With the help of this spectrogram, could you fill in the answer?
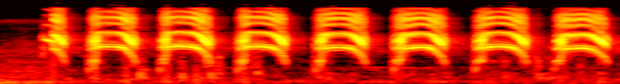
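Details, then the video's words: Parrot repeating "Mithu" as eight loud, evenly spaced, arching harsh calls, about three per second, rich in high overtones, with no other sounds. "Parrot Calling Mithu Mithu"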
